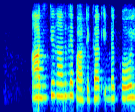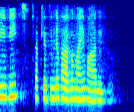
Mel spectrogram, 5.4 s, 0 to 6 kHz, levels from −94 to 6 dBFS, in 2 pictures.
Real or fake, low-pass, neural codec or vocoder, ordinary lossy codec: real; 5.4 kHz; none; AAC, 24 kbps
